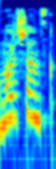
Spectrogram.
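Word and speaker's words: Моршанск: Вячеслав Маршанск, Тамбовская область. Маршанск, правильно я произношу, Вячеслав? – Да, правильно.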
